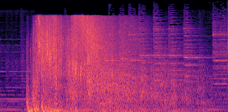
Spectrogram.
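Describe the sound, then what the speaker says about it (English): A Star Destroyer's primary weapon fires, an explosive boom that hits suddenly and loud, then rolls into a long rumbling decay lasting several seconds with no voices. "Charge the primary weapon."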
